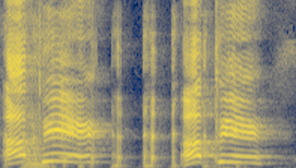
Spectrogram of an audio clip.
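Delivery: high-pitched, slow, calling-out voice. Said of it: "the fucking catcher would just stand up".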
